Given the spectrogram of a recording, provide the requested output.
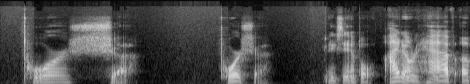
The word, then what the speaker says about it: Porsche: always Porsche or Porsche now the last syllable is pronounced uh like cup and up not a like say and pay but uh like cup and up Porche it's a relaxed sound the syllable is not stressed the stress is on the first syllable pora Porsche example I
